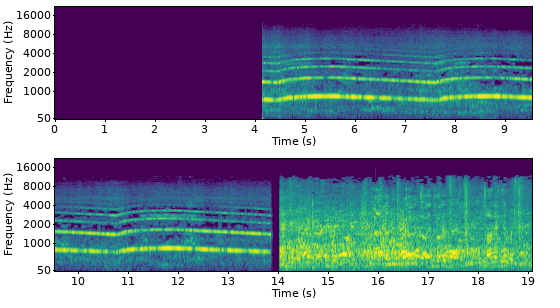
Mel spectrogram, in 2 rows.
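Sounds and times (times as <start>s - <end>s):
rising and falling alarm siren: 4.2s - 13.9s.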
